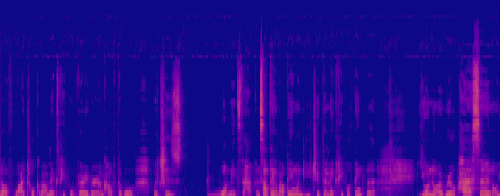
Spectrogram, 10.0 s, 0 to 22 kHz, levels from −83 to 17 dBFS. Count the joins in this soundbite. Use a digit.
1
